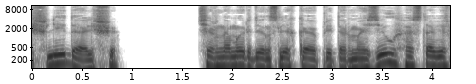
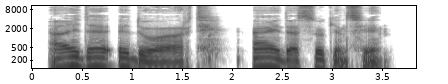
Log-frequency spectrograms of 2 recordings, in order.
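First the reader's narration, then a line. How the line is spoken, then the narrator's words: Inner voice, muttered. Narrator (Russian): мысленно процедил я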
